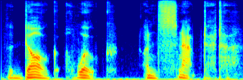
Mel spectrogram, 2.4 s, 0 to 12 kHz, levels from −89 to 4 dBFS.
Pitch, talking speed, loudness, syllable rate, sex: 100 Hz, 170 wpm, -20 LUFS, 4.8 syllables/s, male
